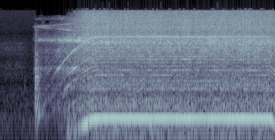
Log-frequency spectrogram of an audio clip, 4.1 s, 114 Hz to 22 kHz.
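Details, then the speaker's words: Volantex/Lanyu ASW-28 V2 sailplane with a replacement ESC, static bench full-throttle test. Quick spool-up to a steady clean high whine; about 15.48 A, roughly 165 W. Motor and ESC healthy. "so we're gonna go ahead throw cuts off bring it up [Applause] looks like about 15 amps bottle fifteen point four eight amps or"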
